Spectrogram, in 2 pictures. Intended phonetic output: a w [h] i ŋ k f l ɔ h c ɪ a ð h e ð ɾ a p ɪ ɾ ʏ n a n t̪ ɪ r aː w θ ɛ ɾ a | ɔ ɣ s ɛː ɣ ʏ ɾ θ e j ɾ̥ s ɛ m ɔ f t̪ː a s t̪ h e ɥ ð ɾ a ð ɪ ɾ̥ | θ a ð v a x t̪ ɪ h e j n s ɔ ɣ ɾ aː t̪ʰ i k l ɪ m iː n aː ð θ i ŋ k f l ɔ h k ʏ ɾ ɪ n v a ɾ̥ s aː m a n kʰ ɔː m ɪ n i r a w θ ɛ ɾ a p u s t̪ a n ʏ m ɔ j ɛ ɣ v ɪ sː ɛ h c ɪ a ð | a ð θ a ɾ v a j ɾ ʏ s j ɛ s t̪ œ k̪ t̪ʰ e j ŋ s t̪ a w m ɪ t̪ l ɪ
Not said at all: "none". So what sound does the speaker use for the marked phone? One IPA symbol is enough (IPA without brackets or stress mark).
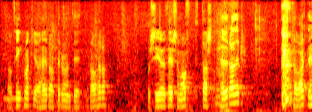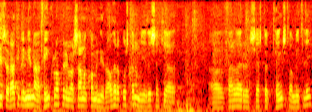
θ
